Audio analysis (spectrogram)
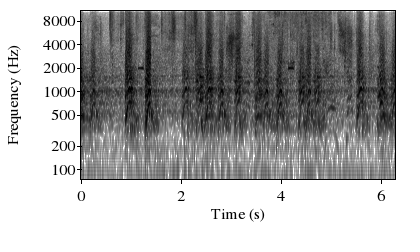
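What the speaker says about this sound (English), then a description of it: "Damn dogs!" Dogs bark and yip repeatedly in Metro Exodus, a rapid cluster of sharp, fairly close barks with whimpers mixed in over a low background rumble.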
